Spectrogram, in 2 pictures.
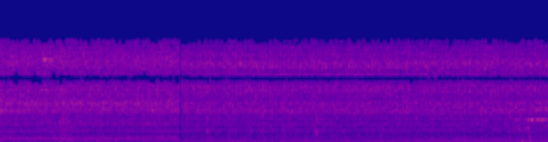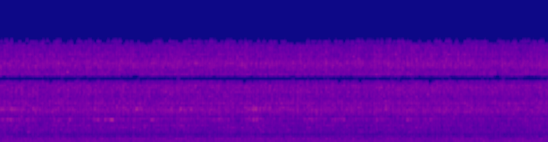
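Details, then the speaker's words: Diamond turning lathe cutting a homemade record after zeroing the stylus tip by reflection: quiet, steady low hum with no chatter or rubbing; the chip pulls off nicely and spools on the center nut/washer. Normal cutting. "there it is cutting lots of glare it pulls that chip off pretty nicely and clears it and uh we just let that cook"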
